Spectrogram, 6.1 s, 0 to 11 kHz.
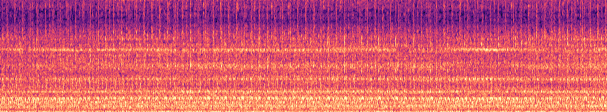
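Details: Audi A4 B8 at idle: a light, fast metallic rattle rides over the steady engine note; timing chain suspected, not confirmed.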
